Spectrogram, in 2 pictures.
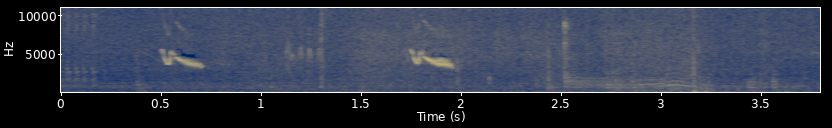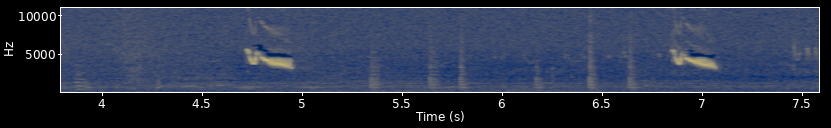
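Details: Mediterranean (Lesser) short-toed lark, subspecies polatzeki, perched close at El Jable, Lanzarote, Spain, on 28 December 2021, gives four brief, high, downslurred chirps spaced irregularly over several seconds above low wind rumble.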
